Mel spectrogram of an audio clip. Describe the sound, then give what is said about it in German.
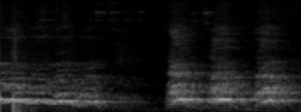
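A dog left indoors lets out a short bark and then drawn-out, wavering howls in two long bursts with a brief pause between, fairly loud with no one talking. “So viel zum Thema, ich lasse den Hund hier drinnen und dann passiert das.”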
